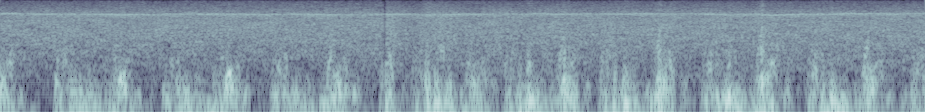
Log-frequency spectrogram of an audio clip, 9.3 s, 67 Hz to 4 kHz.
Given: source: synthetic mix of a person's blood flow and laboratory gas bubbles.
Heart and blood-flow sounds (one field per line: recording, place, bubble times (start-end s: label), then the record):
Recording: Doppler ultrasound of blood flow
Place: precordium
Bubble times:
4.23-4.53 s: bubbles
From the record:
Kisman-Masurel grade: 123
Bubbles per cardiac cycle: 1 to 2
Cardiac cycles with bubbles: 10 to 50%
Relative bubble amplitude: loud (0.450 to 0.775)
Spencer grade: 2 (many but less than half of the cardiac periods contain bubble signals, singularly or in groups)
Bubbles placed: only in the low amplitude regions of the cardiac cycle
